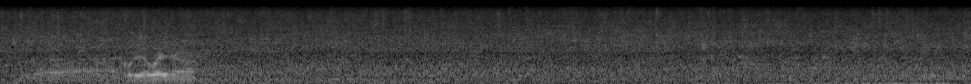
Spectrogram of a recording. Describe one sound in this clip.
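Water bubbles steadily from an aquarium air pump.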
